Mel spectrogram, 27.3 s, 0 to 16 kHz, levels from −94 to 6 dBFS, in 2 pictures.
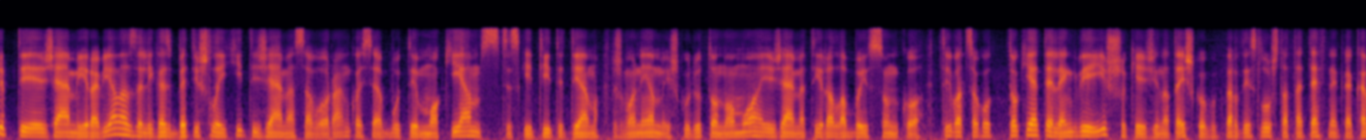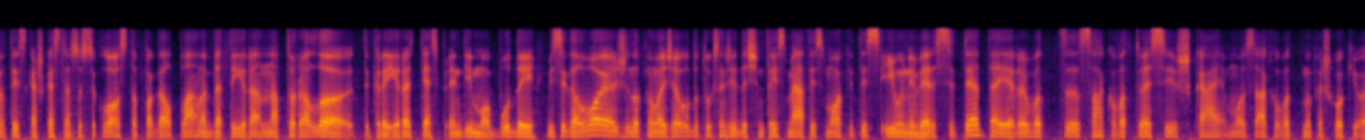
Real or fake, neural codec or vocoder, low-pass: fake; codec, 16 kHz, 0.7 kbps, FocalCodec; 7.2 kHz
